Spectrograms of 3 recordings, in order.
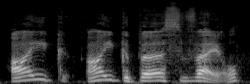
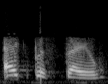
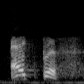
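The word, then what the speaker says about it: Aigburth Vale: The Meadowlands close to I I veil. A I Nick, huh? It's pronounced Eggbirth Veil.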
